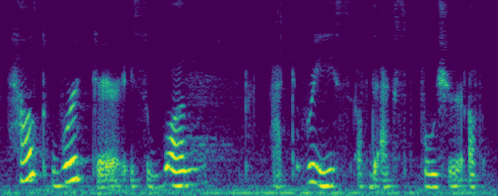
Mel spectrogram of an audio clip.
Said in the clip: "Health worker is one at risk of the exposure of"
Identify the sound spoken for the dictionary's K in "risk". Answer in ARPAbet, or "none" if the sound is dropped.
none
